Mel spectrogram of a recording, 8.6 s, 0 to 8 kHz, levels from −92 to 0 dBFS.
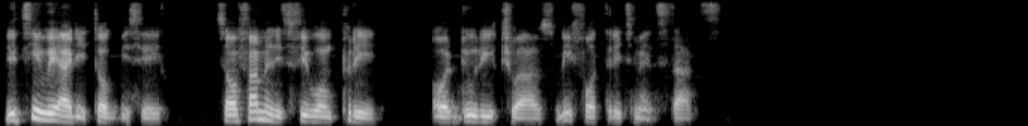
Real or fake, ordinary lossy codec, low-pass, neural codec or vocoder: fake; none; 7.2 kHz; codec, 16 kHz, 2 kbps, FunCodec, trained on LibriTTS, 25 frames a second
